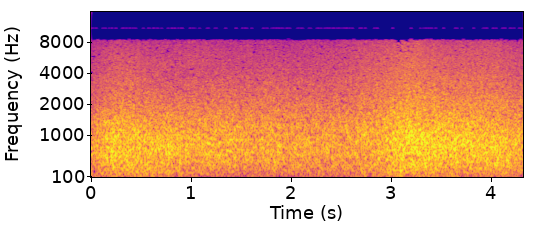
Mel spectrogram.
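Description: Steady roar of ocean surf washing onto a beach, a broad continuous hiss that swells slightly louder toward the end. No voices, just the constant rush of waves.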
